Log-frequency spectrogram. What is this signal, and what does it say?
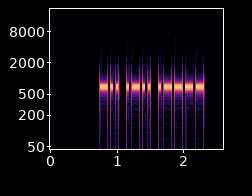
Morse code, heard as a keyed tone, about 30 wpm, 700 Hz. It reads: DL1
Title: Callsign Prefixes for Top 50 DXCC - 30wpm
